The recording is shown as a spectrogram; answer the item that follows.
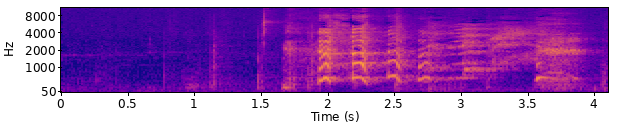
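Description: Near silence for about a second and a half, then a person laughs: a quick run of short, high-pitched laughs, with more laughing and voice sounds after it.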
